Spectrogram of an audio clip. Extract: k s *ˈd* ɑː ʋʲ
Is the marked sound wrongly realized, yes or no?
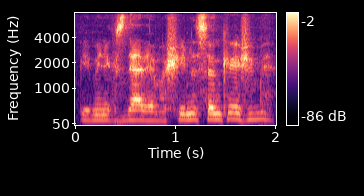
no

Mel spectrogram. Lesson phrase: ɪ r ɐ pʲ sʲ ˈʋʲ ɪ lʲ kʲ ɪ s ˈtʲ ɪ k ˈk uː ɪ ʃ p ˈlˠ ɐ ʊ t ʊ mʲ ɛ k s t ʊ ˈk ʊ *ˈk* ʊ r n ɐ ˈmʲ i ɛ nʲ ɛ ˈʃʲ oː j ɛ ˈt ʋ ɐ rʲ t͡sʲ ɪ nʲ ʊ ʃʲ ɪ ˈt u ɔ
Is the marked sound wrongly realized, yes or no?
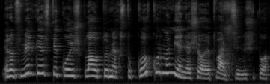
no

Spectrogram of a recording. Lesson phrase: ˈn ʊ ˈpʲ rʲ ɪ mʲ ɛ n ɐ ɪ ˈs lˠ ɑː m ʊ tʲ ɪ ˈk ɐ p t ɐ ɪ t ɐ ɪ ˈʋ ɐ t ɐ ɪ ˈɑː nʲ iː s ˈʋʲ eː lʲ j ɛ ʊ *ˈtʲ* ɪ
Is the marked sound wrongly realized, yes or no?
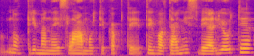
no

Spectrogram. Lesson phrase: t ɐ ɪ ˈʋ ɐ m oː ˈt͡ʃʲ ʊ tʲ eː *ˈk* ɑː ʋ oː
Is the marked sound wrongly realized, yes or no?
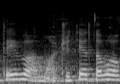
yes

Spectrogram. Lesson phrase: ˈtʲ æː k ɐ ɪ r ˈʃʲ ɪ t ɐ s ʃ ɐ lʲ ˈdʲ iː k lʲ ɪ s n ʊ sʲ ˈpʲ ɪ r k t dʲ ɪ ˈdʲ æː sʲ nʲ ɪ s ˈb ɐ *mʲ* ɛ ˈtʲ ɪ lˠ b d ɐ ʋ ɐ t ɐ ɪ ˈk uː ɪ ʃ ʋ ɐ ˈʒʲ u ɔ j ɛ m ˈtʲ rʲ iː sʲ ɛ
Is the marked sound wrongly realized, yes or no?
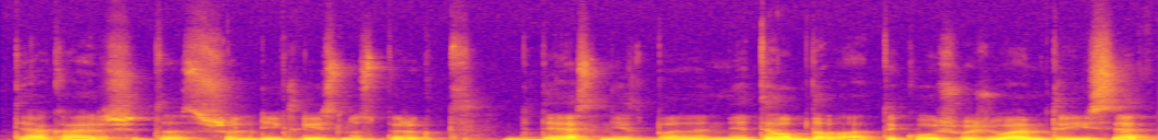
yes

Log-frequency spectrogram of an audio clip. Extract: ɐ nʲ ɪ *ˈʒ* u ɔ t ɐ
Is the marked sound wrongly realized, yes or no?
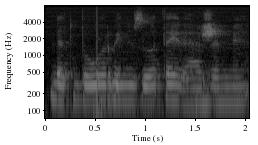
yes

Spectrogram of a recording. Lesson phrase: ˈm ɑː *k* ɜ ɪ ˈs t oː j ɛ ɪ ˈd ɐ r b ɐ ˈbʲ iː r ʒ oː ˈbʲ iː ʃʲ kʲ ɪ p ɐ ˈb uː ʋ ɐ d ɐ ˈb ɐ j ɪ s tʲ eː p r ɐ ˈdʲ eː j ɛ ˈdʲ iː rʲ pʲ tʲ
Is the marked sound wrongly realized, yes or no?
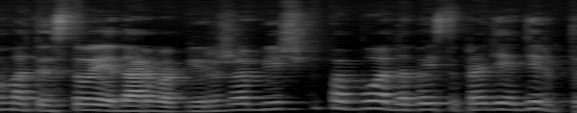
yes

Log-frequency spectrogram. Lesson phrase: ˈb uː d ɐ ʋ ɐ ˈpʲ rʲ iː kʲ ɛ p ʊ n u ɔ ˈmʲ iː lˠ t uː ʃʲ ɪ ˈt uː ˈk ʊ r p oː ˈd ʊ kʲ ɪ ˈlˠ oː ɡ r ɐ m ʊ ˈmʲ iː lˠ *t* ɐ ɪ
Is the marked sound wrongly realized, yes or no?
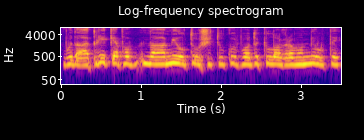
no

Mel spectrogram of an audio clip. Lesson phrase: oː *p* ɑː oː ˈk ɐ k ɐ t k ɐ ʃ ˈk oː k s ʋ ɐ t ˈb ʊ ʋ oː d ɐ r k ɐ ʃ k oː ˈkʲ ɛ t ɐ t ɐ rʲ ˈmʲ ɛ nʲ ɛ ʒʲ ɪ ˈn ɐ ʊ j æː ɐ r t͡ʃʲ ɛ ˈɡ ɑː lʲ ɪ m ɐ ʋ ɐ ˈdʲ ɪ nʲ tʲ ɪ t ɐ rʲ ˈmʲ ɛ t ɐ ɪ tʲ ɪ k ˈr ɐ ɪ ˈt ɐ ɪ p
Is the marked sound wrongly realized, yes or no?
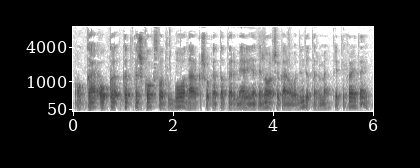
yes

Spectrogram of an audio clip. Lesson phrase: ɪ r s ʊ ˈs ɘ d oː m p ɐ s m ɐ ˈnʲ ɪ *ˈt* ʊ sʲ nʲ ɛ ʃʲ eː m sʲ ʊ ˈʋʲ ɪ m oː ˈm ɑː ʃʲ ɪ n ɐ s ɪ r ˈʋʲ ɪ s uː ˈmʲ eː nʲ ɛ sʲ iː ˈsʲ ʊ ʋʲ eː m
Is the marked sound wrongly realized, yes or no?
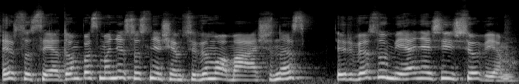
yes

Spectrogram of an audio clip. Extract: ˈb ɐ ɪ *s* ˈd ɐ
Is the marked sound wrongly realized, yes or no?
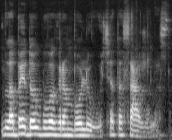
yes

